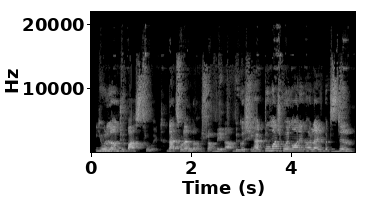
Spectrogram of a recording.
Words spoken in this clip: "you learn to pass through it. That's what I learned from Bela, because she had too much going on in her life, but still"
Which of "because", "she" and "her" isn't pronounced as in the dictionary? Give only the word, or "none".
none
